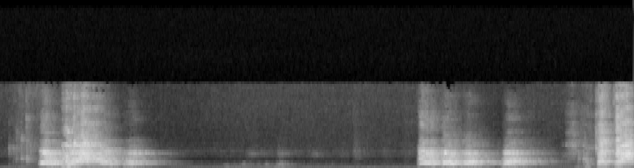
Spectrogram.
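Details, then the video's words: Pet parrot chatting with its owner indoors, in a chatty mood: two bursts of harsh, raspy, voice-like chattering, the first about one and a half seconds long and the second broken into several phrases, separated by a quiet pause. "un pappagallo chiacchierone"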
